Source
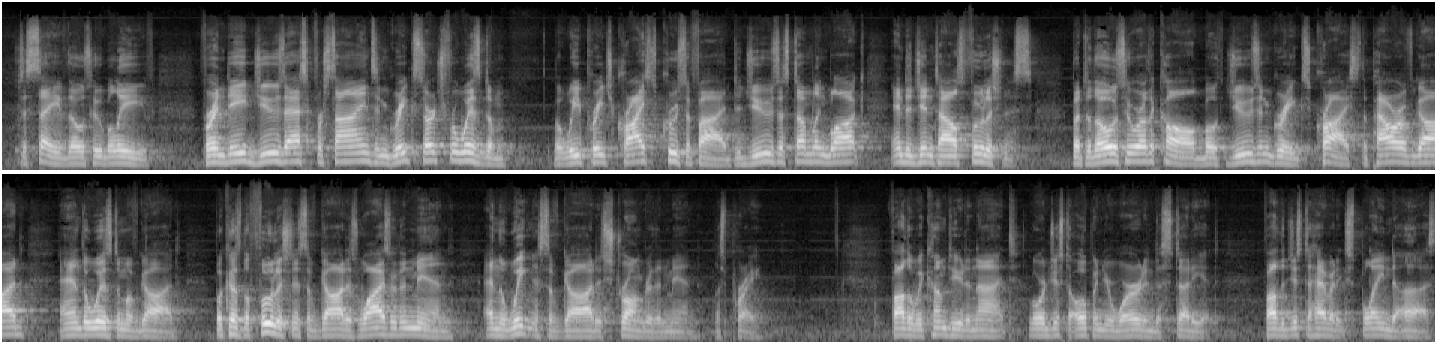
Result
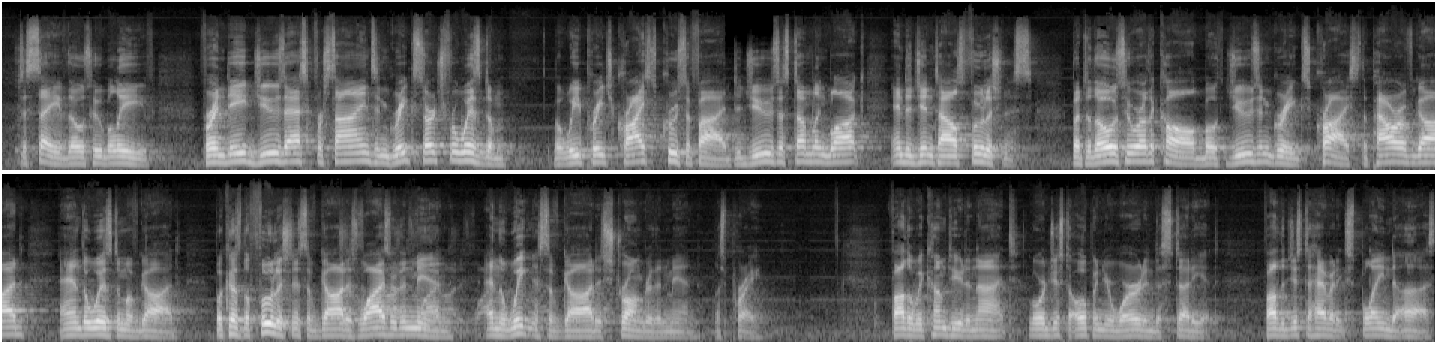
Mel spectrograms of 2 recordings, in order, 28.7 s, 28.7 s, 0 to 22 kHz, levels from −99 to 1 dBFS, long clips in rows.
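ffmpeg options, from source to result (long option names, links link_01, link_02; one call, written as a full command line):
ffmpeg -i in.wav -filter_complex "[0:a]asettb=1/sr,asplit=3[link_01][link_02][link_03];[link_01]atrim=end=7.234[link_04];[link_02]atrim=start=7.23:end=7.72,asetpts=PTS-STARTPTS,afade=type=in:duration=0.004:curve=qsin,afade=type=out:start_time=0.486:duration=0.004:curve=qsin,lowpass=frequency=6800:width=0.5412,lowpass=frequency=6800:width=1.3066[link_05];[link_03]atrim=start=7.716[link_06];[link_04][link_05]acrossfade=duration=0.004:curve1=hsin:curve2=qsin[link_07];[link_07][link_06]acrossfade=duration=0.004:curve1=qsin:curve2=hsin,asplit=2[link_08][link_09];[link_09]afade=type=in:start_time=17.13:duration=0.01,afade=type=out:start_time=18.14:duration=0.01,aecho=0:1:560|1120|1680:0.177828|0.0622398|0.0217839[link_10];[link_08][link_10]amix=inputs=2:normalize=0" out.wav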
